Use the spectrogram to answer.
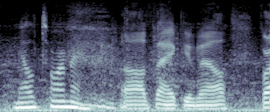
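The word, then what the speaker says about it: Tormé: Accent aigu over the E. Yeah, and what does that say? Mel Torme.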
